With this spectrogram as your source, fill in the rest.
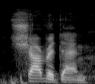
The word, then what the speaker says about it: Shrawardine: Westerly sort of North Westerly shopshire Village of sh wooding or Shorewood um but it is actually pronounced locally as sharidan so I got that right early on um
